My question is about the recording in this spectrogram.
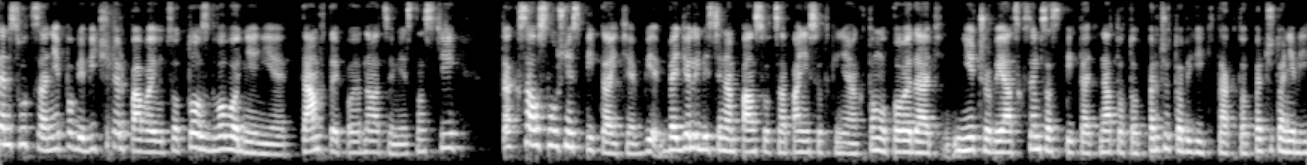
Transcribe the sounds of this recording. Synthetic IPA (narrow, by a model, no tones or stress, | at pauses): t̪ɛnsut̪t͡saɲɛpɔʋɪɛʋit͡ʃɛɾpaːʋajuːt͡sɔt̪ɔzd̪ʊwɔʋɔd̪ɲɛɲɪɛt̪amft̪ɛjpɔjɛd̪naʋat͡sɛjmɪɛst̪nɔsci | t̪aksaɔsluʃɲɛspiːt̪ajcɛʋɛʋɛɟɛlibiscɛnaːmpaːnsut̪t͡sapaɲisɛt̪kiɲakt̪ɔmupɔʋɛd̪acɲɪɛt͡ʃɔʋɪat͡sxt͡sɛmsaspiːt̪aɟnat̪ɔt̪ɔpɾɛt͡ʃɔt̪ɔʋiɟiːcɛ̥t̪akt̪ɔpɾɛt͡ʃɔ̥t̪ɔɲɛiɟiː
